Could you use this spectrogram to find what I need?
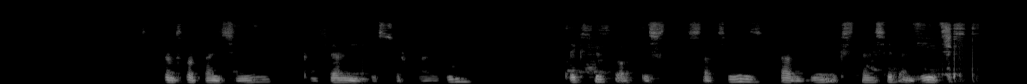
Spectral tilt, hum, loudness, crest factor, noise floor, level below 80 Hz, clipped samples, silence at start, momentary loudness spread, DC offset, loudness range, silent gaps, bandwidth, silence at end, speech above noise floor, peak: -5 dB/octave; none; -40 LUFS; 20 dB; under -90 dBFS; -74 dBFS; under 0.1%; 1.4 s; 15 LU; under 0.1%; 4 LU; 1.47-1.64 s, 2.72-3.03 s, 4.07-4.19 s, 4.40-4.46 s, 4.72-5.65 s, 6.36-6.42 s, 6.67-6.84 s, 7.63-7.80 s; 7.6 kHz; 0.5 s; over 50 dB; -22 dBFS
